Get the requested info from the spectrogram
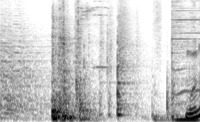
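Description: A deep, trailer-style impact hit about half a second in, ringing out, followed by a shorter second hit just after a second, while a chiming music cue fades away.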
